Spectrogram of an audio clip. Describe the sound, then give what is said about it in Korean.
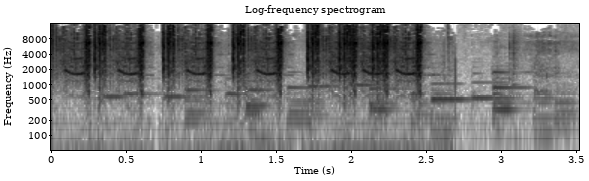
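Camera shutter clicking while photos are taken in Hallstatt, a rapid run of many sharp clicks in quick succession. “저 세로로 몇 장만 더 찍을게요.”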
